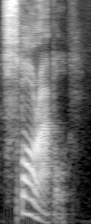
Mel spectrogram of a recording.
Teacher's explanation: Ask a British person to pronounce the word spa before the word apple. There's no R in either of those words, but they will end up saying spar apple.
